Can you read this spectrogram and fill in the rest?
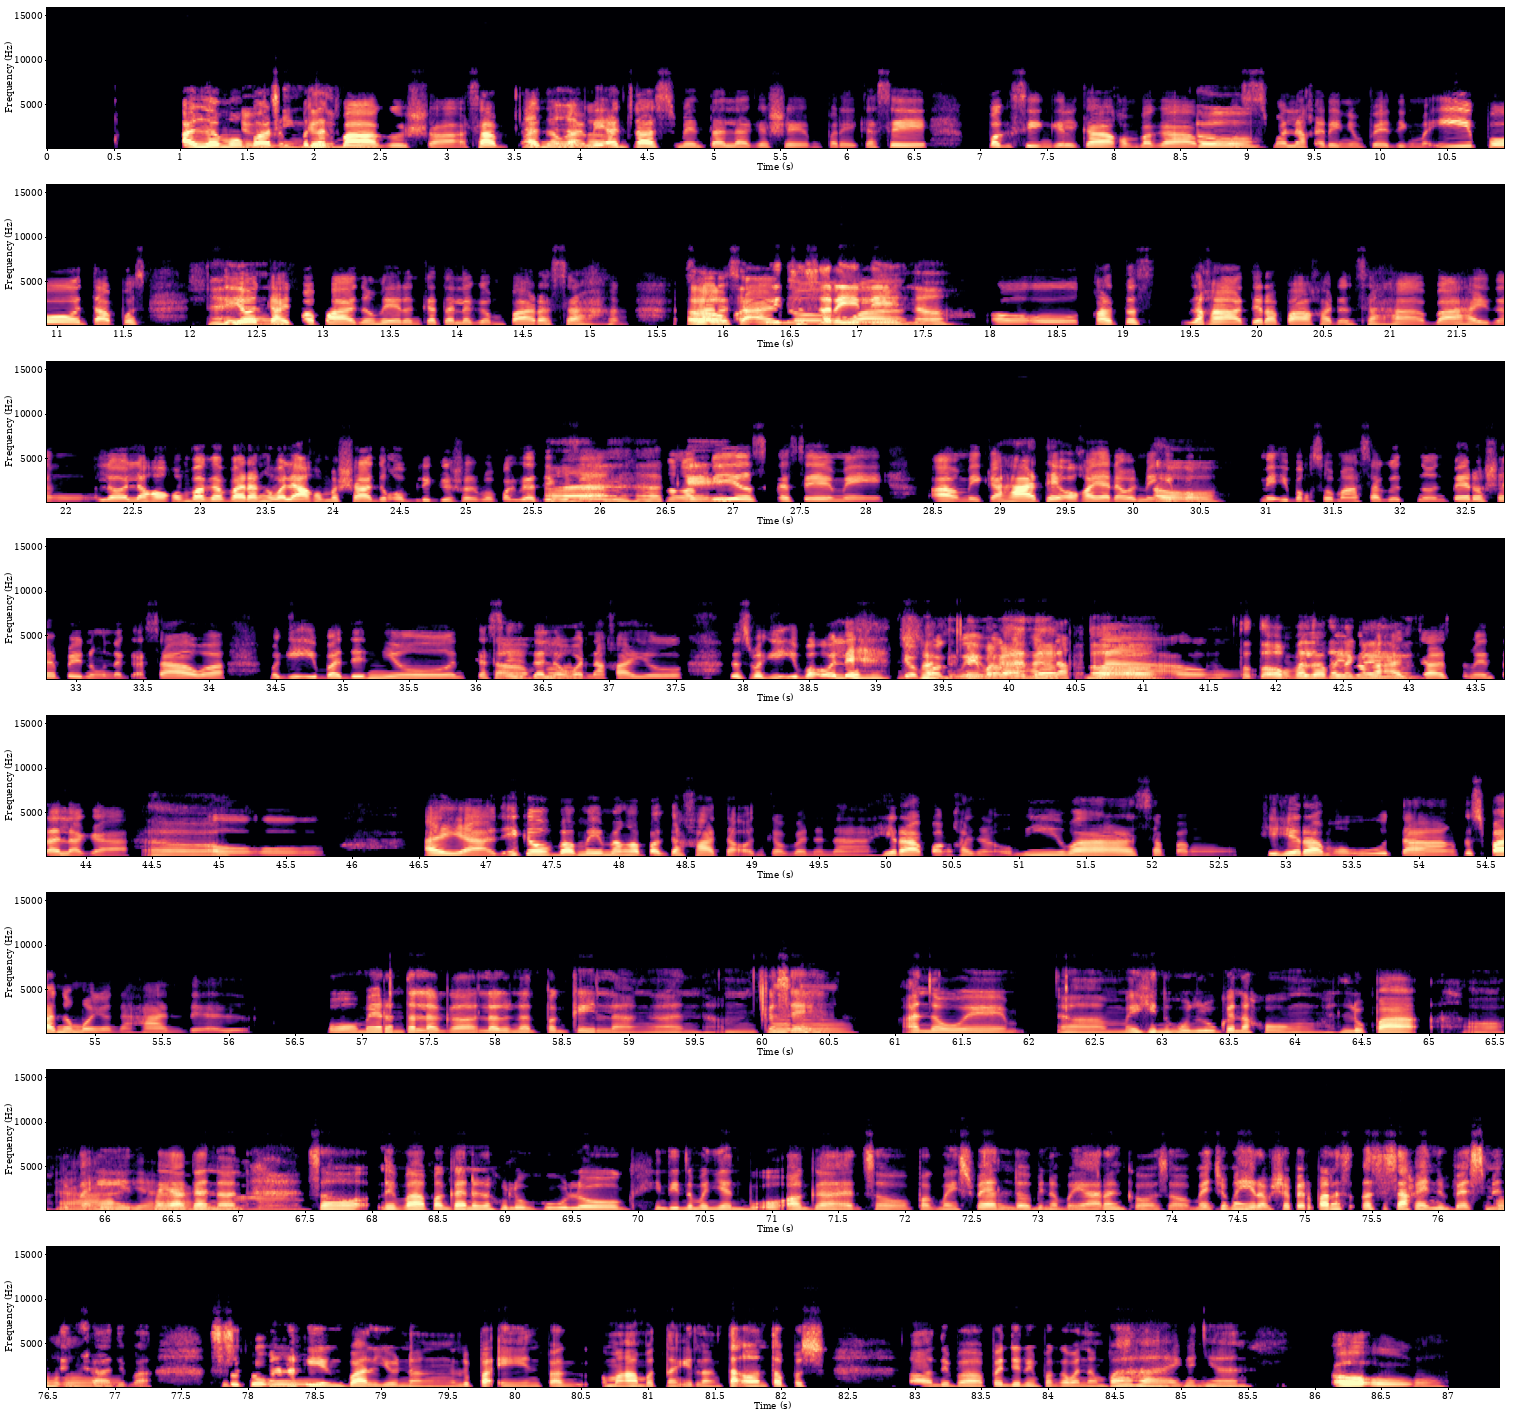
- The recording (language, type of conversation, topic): Filipino, unstructured, Ano ang mga simpleng hakbang para makaiwas sa utang?
- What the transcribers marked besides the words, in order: other background noise; laughing while speaking: "Ayan"; laughing while speaking: "sa"; unintelligible speech; laughing while speaking: "pagdating sa"; chuckle; laughing while speaking: "ulit"; tapping; "para" said as "paras"; unintelligible speech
